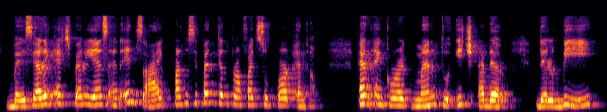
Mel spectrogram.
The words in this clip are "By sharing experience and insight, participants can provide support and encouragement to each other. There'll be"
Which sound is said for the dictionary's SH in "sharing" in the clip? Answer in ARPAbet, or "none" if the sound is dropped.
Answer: S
